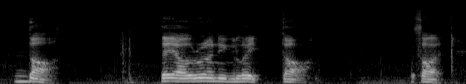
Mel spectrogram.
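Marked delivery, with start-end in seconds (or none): 0.3-3.1 pretty terrible, slow, put-on Russian accent. Repeating a game line after characters speak: terrible Russian accent. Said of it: "It's my Russian accent. It's pretty terrible".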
